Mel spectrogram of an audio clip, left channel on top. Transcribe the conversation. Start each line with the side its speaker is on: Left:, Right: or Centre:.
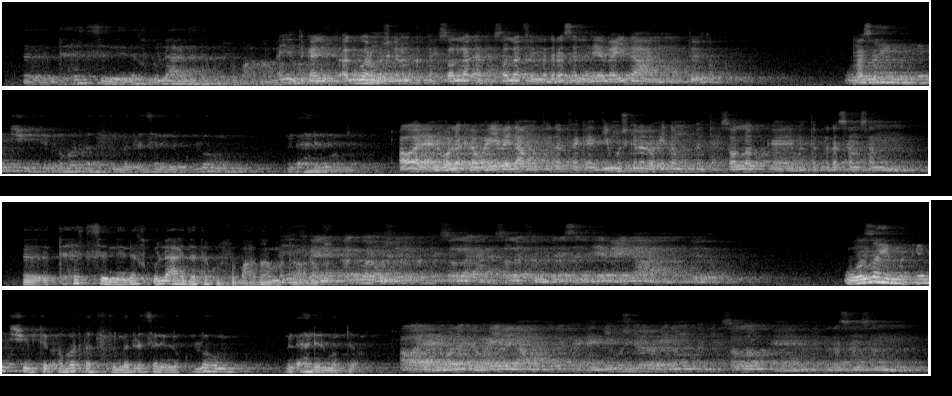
Right: آه، تحس ان الناس كلها عايزة تاكل في بعضها ما
Left: أي
Right: تعرفش
Left: أنت كانت أكبر مشكلة ممكن تحصل لك هتحصل لك في المدرسة اللي هي بعيدة عن منطقتك
Right: والله
Left: مثلا
Right: ما كانتش بتبقى برضك في المدرسة لان كلهم من اهل المنطقة
Left: أه يعني أنا بقول لك لو هي بعيدة عن منطقتك فكان دي المشكلة الوحيدة ممكن تحصل لك آه، وأنت في مدرسة مثلا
